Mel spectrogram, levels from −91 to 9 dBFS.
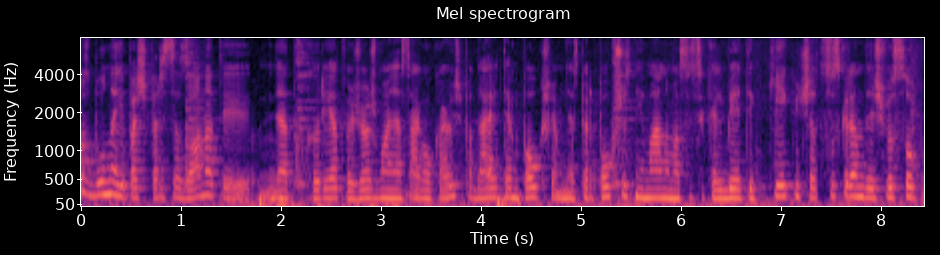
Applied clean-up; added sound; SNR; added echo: none; Dishes, pots, and pans; 18 dB; none.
